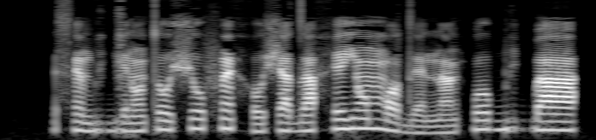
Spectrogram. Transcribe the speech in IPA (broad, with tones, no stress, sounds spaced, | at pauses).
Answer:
s ɛ̃˨ b i˨ ɡ e˨ ɾ ɔ̃˧ t o˧ ʃ o˦ f ɛ̃˦˨ h o˨ ʃ a˧ d a˧ h e˦ j ɔ̃˦ m ɔ˦˨ d ɛ˨ n ã˨˦ k͡p o˦ b i˦ ɡ͡b a˦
